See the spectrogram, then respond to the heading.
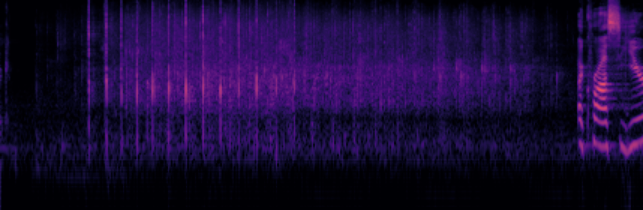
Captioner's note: applause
